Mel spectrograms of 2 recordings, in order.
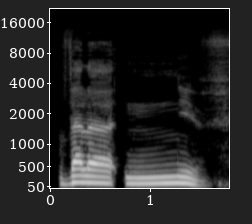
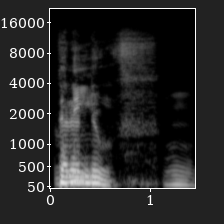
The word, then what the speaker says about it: Villeneuve: But his name is Denis Villeneuve.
